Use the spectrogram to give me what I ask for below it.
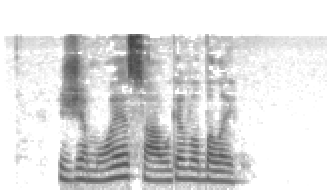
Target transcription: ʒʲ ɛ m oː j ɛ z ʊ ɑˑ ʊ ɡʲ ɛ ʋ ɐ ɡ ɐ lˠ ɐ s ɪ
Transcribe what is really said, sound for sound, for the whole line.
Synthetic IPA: ʒʲ ɛ m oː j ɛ s ʊ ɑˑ ʊ ɡʲ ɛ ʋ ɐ b ɐ lˠ ɐ ɪ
